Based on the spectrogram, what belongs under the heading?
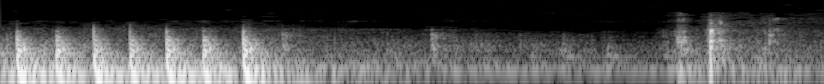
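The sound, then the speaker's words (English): A series of six or seven firm knocks on the wooden door of a home in quick, steady rhythm, followed by a pause and a couple of softer thuds. “They saw Lem Foster rapping on the door.”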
